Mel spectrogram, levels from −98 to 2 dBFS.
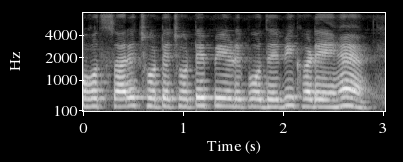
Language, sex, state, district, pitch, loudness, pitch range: Hindi, female, Uttar Pradesh, Shamli, 230 Hz, -15 LUFS, 225-240 Hz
